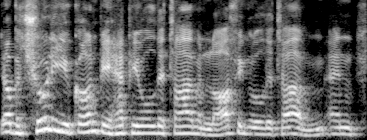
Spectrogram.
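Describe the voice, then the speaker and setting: A man whose first language is Afrikaans, speaking as an interview guest in a gentle, earnest way and laughing often. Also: on the high side, steady tone, brisk. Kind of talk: reflective interview talk.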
